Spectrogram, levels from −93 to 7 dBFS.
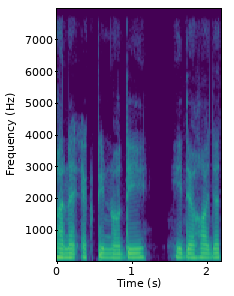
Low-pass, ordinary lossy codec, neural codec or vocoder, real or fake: none; none; none; real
